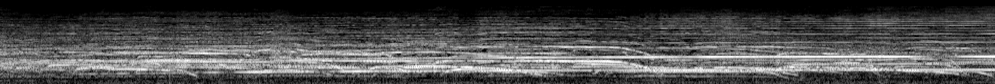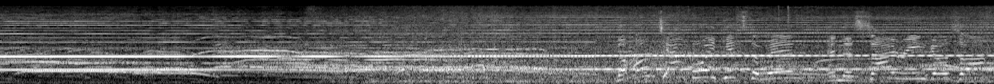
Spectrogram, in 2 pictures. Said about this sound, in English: Is it okay if Rutledge rings the siren tonight?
